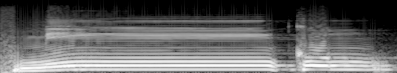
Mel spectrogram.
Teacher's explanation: Karena nunnya samar, tidak disebutkan nun aslinya, tidak, tapi dia samar karena bertemu dengan huruf berikutnya. Contoh, misalkan huruf nun bertemu dengan huruf kaf, minkum, nunnya tidak jelas, tidak minkum, tapi secara tulisan, secara rosab itu huruf nun, bukan huruf yang lain, dan tidak ada huruf yang lain, huruf nun. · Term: nun mukhfah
